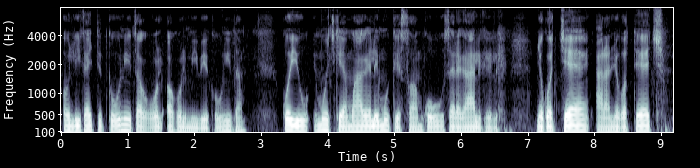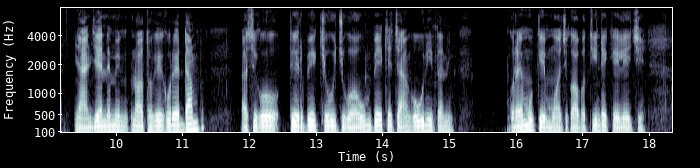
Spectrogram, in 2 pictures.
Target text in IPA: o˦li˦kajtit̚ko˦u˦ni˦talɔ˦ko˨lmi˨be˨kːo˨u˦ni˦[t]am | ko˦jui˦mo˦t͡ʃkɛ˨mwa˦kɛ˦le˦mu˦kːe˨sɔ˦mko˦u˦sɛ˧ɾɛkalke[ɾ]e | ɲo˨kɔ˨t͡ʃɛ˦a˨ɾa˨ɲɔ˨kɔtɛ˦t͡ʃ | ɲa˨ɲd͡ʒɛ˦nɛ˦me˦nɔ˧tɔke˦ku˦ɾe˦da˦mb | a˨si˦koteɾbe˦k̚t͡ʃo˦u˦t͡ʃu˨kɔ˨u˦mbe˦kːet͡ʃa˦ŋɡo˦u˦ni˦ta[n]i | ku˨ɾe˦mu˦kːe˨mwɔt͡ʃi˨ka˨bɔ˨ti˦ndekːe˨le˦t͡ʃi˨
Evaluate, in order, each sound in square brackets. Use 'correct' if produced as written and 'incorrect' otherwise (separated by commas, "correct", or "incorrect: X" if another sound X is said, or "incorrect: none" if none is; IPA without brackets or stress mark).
correct, incorrect: l, correct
